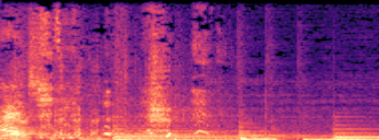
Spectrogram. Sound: both laughing

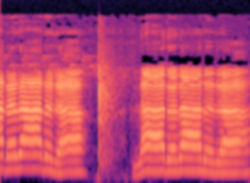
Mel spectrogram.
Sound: claps

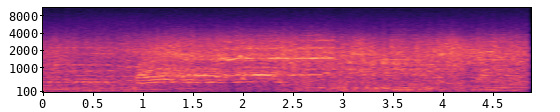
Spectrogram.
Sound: car screeching

